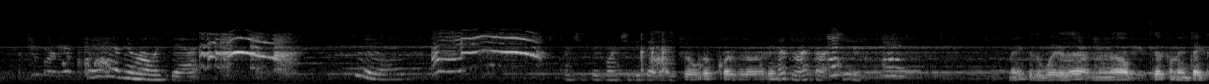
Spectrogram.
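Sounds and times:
newborn baby crying: 2.0 - 3.1, 4.3 - 5.6.

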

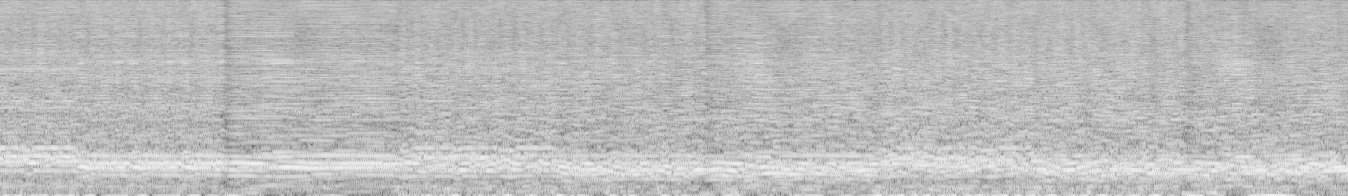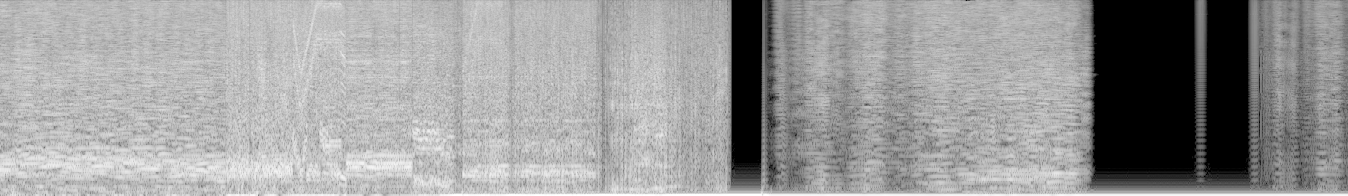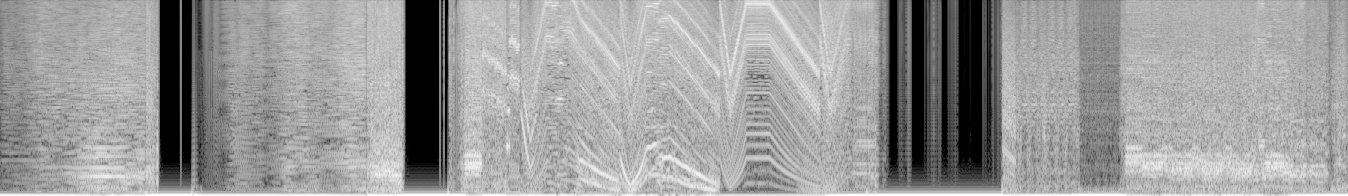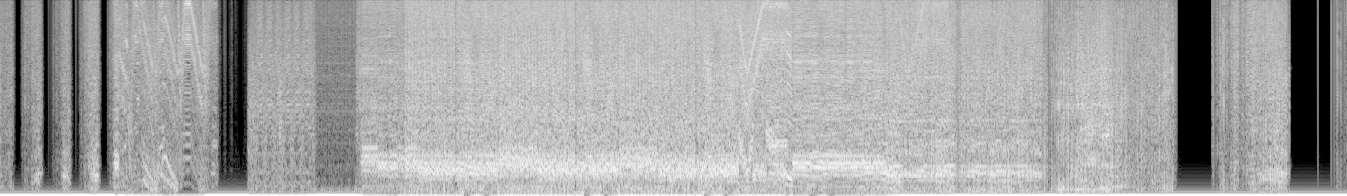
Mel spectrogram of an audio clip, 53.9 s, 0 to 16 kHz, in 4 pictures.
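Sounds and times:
harsh distorted music: 0.0 - 24.4, 26.0 - 53.9
static-like noise: 0.0 - 24.4, 25.4 - 53.9.

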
